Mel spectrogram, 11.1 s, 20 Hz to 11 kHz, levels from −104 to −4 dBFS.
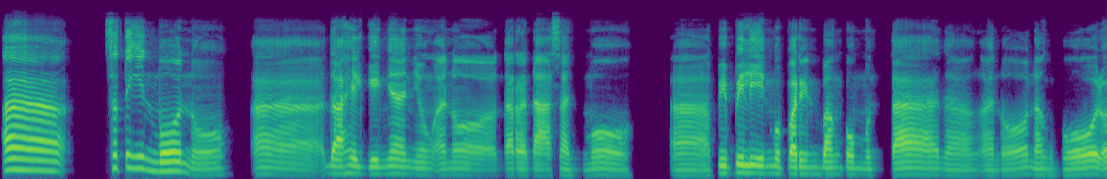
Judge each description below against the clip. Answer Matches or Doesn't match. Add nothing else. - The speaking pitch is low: Matches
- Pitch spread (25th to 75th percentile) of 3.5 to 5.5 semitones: Matches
